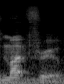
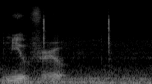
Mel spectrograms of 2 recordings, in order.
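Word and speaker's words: Mutfruit: how do you say I always thought it was Mutt fruit but I guess I've been saying it wrong my entire life and it's actually called mute fruit move through or something like that uh oh yeah I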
